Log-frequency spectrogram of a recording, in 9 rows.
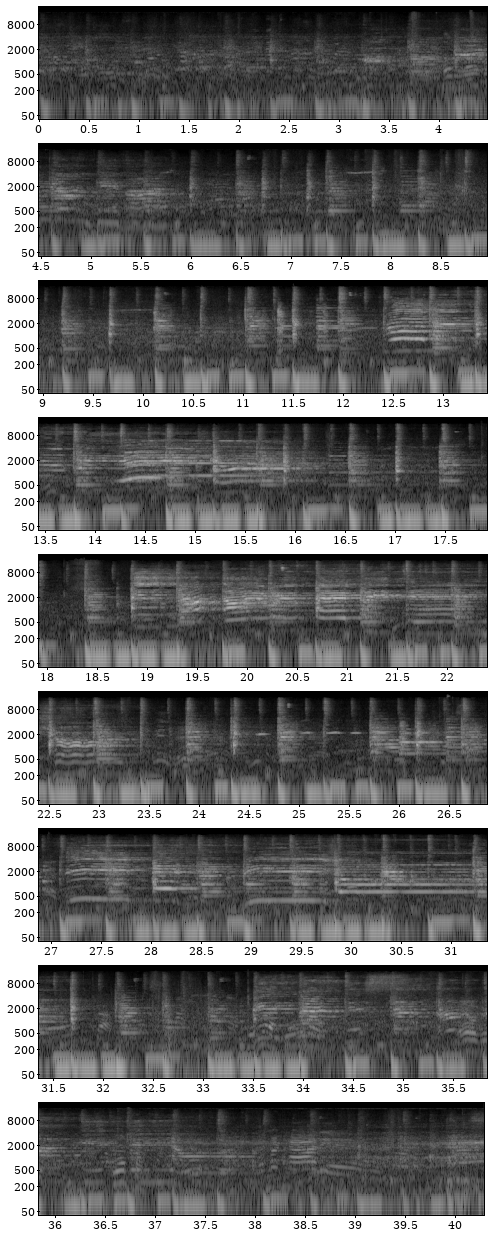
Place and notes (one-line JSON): {"title": "Feira, Cachoeira - BA, Brasil - Feira, barracas de cds e dvds", "date": "2016-05-27 12:15:00", "description": "Na feira, cada barraca de cds escuta sua música, e testa seus dvds.\nIn the free market, each sailesman testing a different cd.", "latitude": "-12.60", "longitude": "-38.96", "altitude": "8", "timezone": "America/Bahia"}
